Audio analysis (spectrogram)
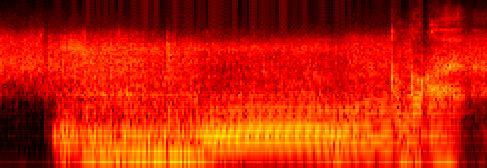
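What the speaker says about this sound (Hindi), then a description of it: "गंगा मोटरसाइकिल लेके भाग गई" Motorcycle engine revving hard and accelerating away, a loud sustained roar that rises in pitch, holds, then shifts as it pulls off, with shouting voices in a tense village-curfew scene.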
